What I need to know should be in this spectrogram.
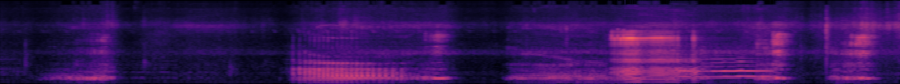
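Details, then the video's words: Pig vocalizing during a teeth check, with low rapid pulsed grunts, then rising and wavering squeals and further grunts. Short pauses separate the bursts. "Cute Pig 🐷 noises while having teeth checked"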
